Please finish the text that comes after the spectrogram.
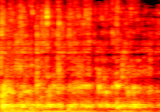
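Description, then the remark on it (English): J. Lohr wine pours steadily into a glass, a continuous gurgling, splashing stream, fairly soft, lasting under two seconds with no voices. “Oh, that's a nice heady pour.”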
